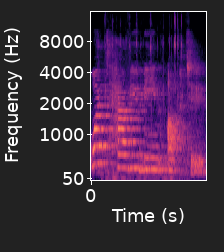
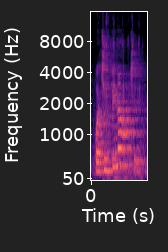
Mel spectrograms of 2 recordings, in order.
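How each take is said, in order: First: Every word is said clearly and separately. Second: The first words are shortened and run together.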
